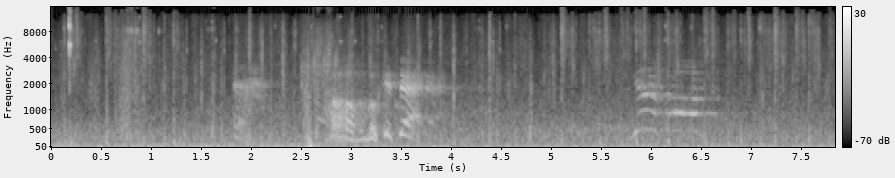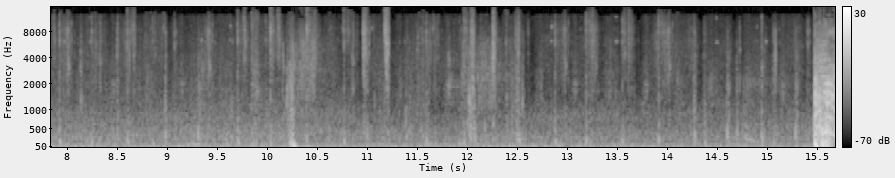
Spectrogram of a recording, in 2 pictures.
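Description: Footsteps crunch on rubble.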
